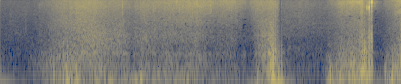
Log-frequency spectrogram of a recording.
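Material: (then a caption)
Synthetic fur. Long, patterned acrylic nails scratch and rub over the top and sides of a fluffy faux fur microphone windscreen. The result is a deep, muffled rumbling scrape, almost entirely low-pitched with no brightness, rising in heavier swells partway through and near the end.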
